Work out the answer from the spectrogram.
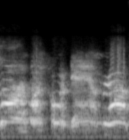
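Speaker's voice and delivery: loud, high-pitched puppet voice. Retell what he says when Storm grabs him, in a Muppet voice. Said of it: "is doing a Muppet voice".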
